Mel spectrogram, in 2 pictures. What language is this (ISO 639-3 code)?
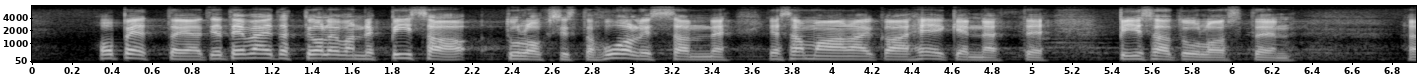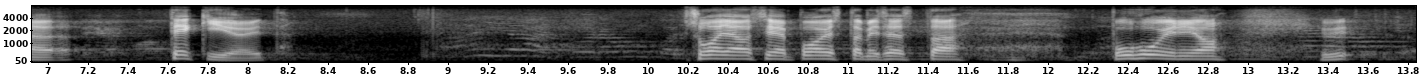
fin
